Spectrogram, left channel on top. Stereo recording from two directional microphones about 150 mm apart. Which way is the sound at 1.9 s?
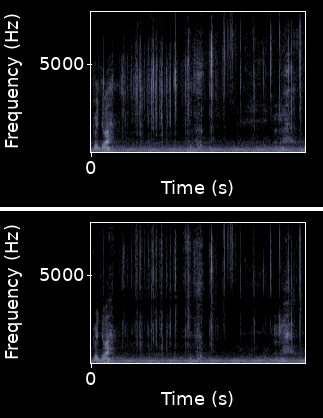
15° right (ahead or behind).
